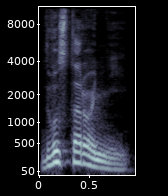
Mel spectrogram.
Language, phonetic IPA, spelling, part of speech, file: Russian, [dvʊstɐˈronʲːɪj], двусторонний, adjective, Ru-двусторонний.ogg
- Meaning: 1. double-sided, two-sided 2. bilateral, bipartite, two-way 3. reversible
